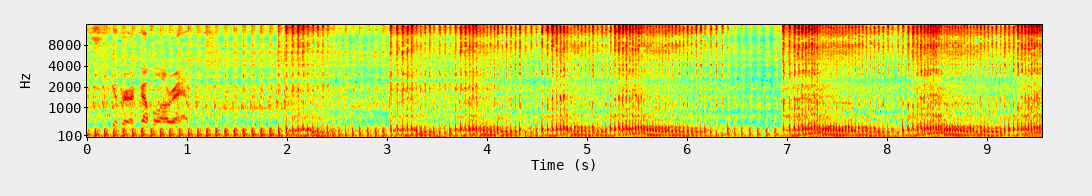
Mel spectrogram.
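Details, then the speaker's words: 1997 Suzuki 650 Savage single after the timing chain tensioner was modified: crisp, even throttle blips with no ticking or clatter from the top end. Normal revving. "nice one nice and quiet [Laughter] all right well that's a huge relief that's sounding much better"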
